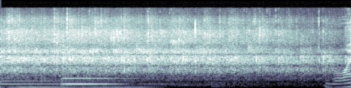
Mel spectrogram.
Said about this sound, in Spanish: Démosle un fuerte aplauso al Señor Jesús.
